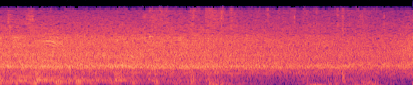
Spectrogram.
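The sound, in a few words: stadium crowd cheering at college football game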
